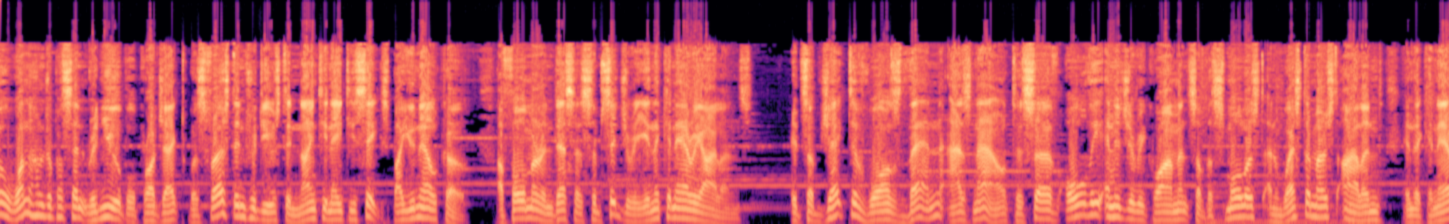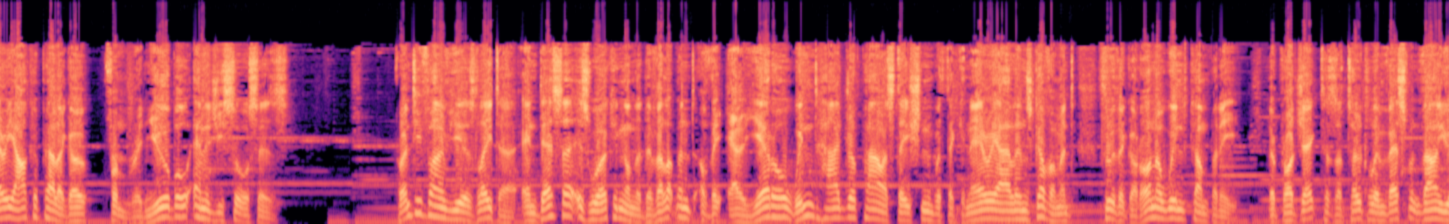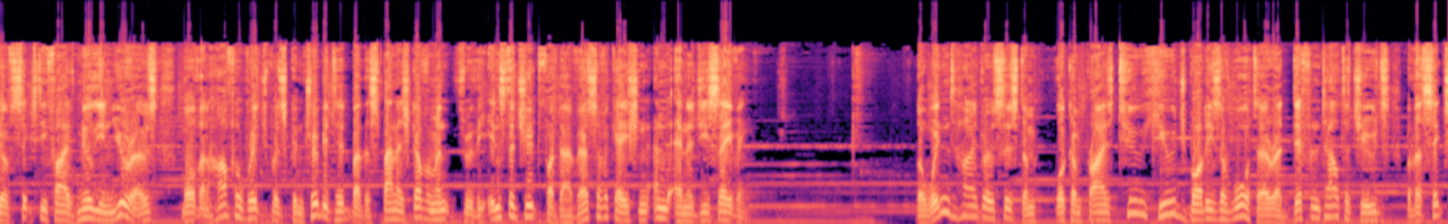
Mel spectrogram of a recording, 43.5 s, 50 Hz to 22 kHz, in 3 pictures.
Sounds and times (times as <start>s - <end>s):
Speech: 0.0s - 17.4s, 18.5s - 36.5s, 38.2s - 43.4s
Music: 0.0s - 43.4s.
